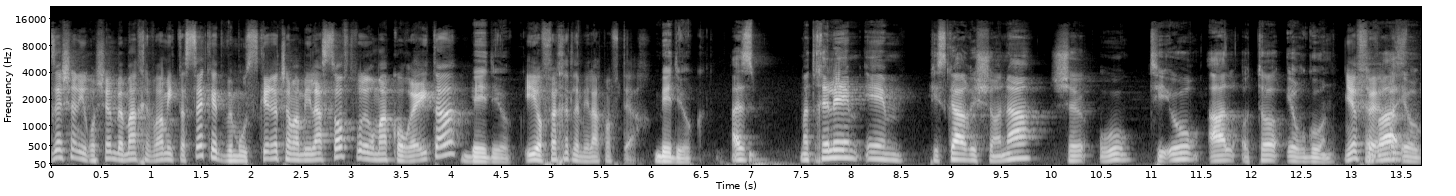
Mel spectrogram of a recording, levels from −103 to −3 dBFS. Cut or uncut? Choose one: uncut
